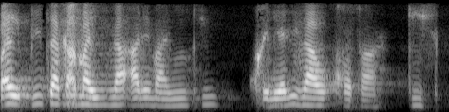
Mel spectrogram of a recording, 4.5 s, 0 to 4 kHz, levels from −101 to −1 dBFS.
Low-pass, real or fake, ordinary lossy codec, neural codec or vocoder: 3.6 kHz; fake; AAC, 24 kbps; autoencoder, 48 kHz, 32 numbers a frame, DAC-VAE, trained on Japanese speech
